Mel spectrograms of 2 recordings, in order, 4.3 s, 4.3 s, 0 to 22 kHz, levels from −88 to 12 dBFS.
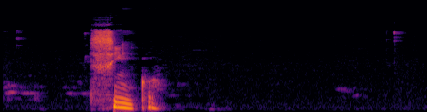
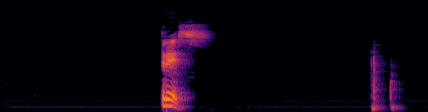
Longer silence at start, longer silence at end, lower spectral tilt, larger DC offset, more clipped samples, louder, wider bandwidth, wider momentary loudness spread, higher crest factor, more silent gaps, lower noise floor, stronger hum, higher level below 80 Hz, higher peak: second, 0.9 s vs 1.6 s; first, 2.7 s vs 0.35 s; first, -4.5 dB/octave vs -2 dB/octave; neither; neither; about the same, -18 LUFS vs -19 LUFS; about the same, 9.4 kHz vs 9.4 kHz; second, 12 LU vs 25 LU; about the same, 24 dB vs 26 dB; neither; second, -73 dBFS vs -84 dBFS; neither; about the same, -62 dBFS vs -66 dBFS; about the same, 0 dBFS vs -2 dBFS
